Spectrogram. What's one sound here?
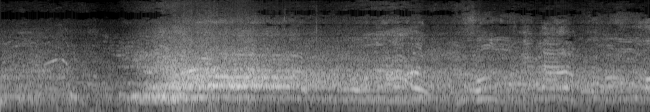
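A huge crowd roars and cheers close by.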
